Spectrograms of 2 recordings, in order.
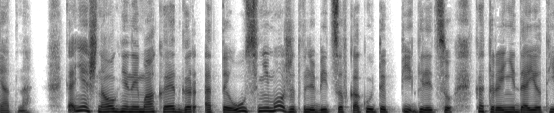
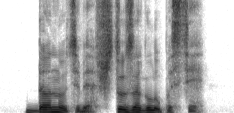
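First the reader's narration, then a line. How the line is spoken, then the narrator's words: Flustered indignant brother. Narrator (Russian): Брат вспыхнул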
